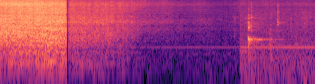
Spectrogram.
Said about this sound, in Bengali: আমি অন্য একটা ফ্রাই প্যান বসিয়ে দিয়েছি এবার দিয়ে দেবো পানি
